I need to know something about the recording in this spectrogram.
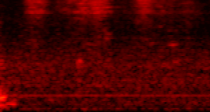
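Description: Felt-tip marker writing letters on a whiteboard: faint strokes and rubs of the tip across the board.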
